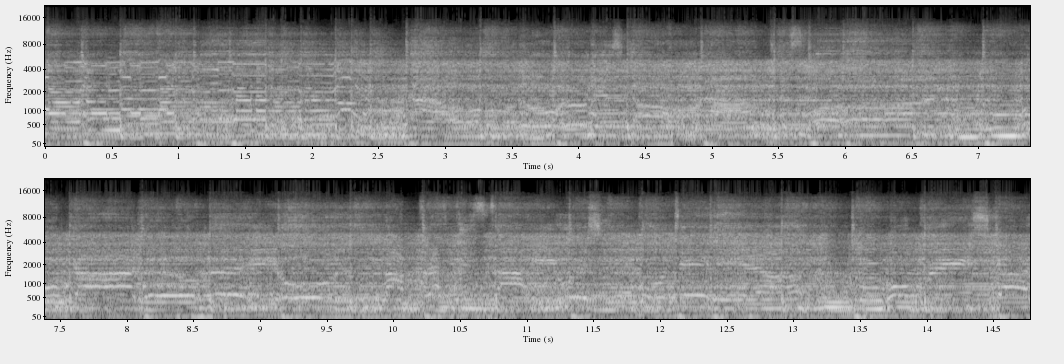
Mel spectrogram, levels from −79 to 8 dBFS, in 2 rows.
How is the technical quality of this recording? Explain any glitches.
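The recording is hard clipped throughout its length. The signal reaches a stage about 5 dB hotter than that stage can pass, so every peak that crosses the ceiling is sliced off flat. Only a small share of samples, somewhere around one or two percent, actually hit the limit. The damage is therefore confined to the loudest moments. The squared-off tops generate high harmonics that were never in the original, and these are heard as brief crackle and grit whenever the sound peaks.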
